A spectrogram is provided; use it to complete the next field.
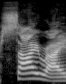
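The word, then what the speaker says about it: CyRide: to get around and our cide is spelled like our Cyclone Cy r i d e so we have that little sigh everywhere we go now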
